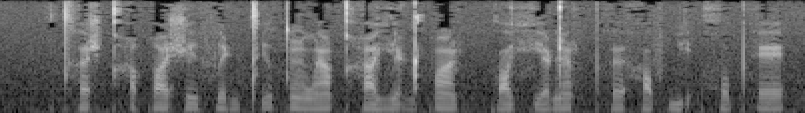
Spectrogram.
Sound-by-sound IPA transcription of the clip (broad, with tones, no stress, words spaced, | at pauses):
tʰɜ˨ʃqʰɘ˨qʷɜ˦ ʃi˨fi˨ɖtʼi˦ tʷĩ˨wɛ̃˦qʰɘ˨ vʲe˨ɖqʷɛ̃˦˨kːɒ˨ fʲɒ˨˦ɖ ɛ̃˦f pʰɘ˨hɒ˦fbʲe˨ʔ χʷɘ˨pʰe˦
